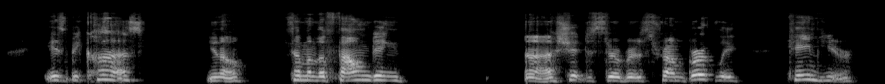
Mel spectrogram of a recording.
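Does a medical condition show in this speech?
Yes: cerebral palsy; mainly lower limbs affected.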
